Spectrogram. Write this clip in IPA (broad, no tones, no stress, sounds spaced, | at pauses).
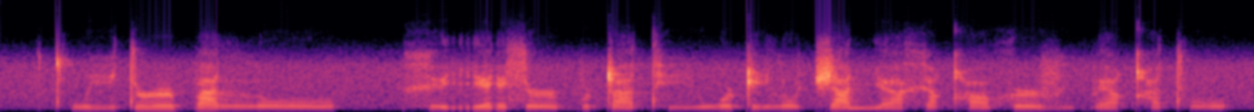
tʰ w i t ɹ ə˞ b a lː o | x ɪ rʲ ɛ ɾ ɪ s ə˞ b o ʈ a tʰ i w o ʈ i l o t͡ʃ a nʲ a x ɪ qʰ o x ə˞ v i b ɛ qʰ ɪ tʰ o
